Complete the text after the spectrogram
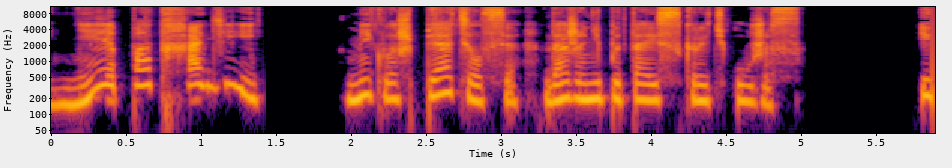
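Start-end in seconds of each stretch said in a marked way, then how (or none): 0.0-1.4 higher, slow, terrified plea; panicked plea. Acted. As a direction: beg him to stay back. Miklash backs away in terror. (паническая мольба)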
